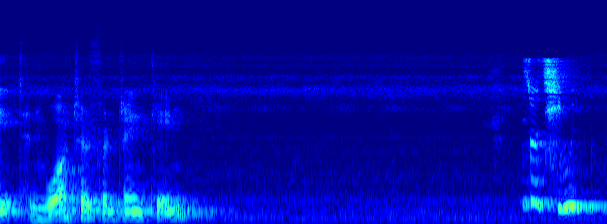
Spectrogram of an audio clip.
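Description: An older man speaks close to a phone microphone, pausing between phrases.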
